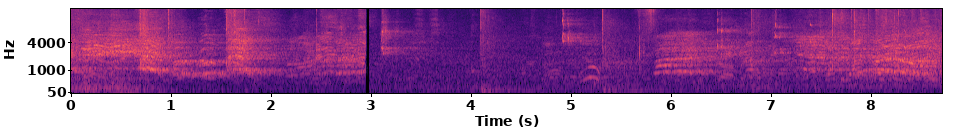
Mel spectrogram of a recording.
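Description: Volleyball struck by hand on a serve, a short thud about four seconds in, followed by a second thud about a second later as the ball is played. Players and spectators talk and call out in the gym around it.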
